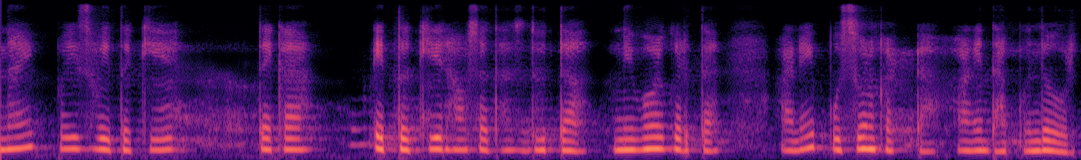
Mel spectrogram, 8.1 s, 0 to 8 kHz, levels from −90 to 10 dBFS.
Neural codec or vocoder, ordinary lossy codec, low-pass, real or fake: codec, 24 kHz, 1.2 kbps, DualCodec; none; 7.2 kHz; fake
